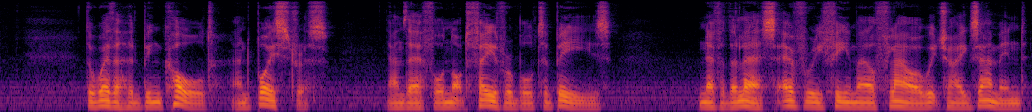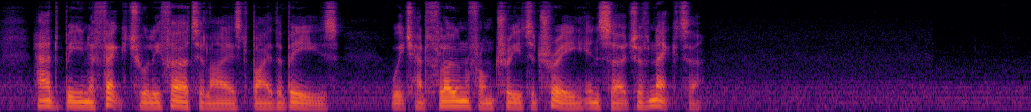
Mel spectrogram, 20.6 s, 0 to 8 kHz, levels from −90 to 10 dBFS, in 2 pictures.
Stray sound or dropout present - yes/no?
no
